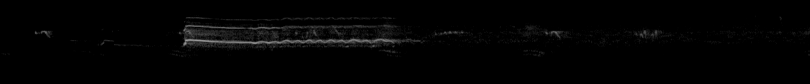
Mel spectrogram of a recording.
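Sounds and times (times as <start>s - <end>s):
black kite giving a whistled call: 1.8s - 4.0s.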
